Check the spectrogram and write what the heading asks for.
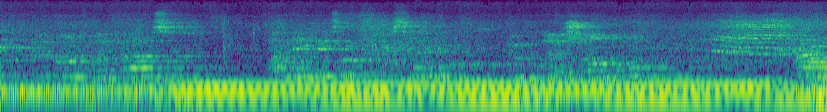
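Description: Liturgical singing by a choir, with long sustained organ chords held beneath the voices.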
